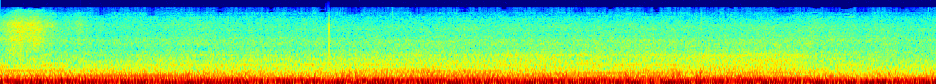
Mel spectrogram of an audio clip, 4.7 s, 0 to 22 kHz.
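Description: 2019 Ram 1500 pickup's engine pulling the truck along, heard from inside the cab: a steady low drone whose pitch shifts slightly midway.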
